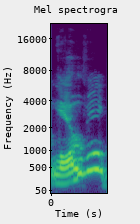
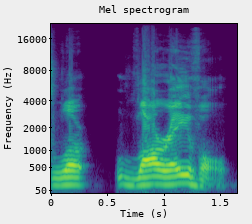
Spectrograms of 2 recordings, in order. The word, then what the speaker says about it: Laravel: Is it larval? No, it's laravel.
